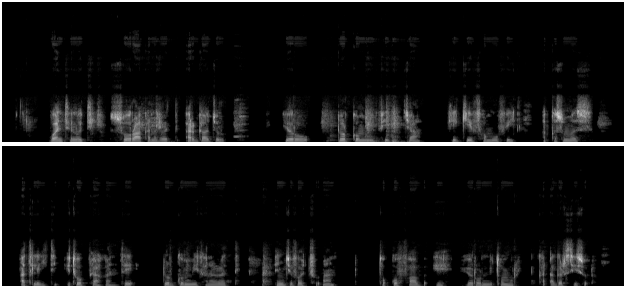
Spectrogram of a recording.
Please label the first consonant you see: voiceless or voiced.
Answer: voiced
